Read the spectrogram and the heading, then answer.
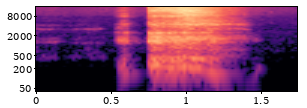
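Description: A person clears their throat: a short rasping catch followed by a longer, gravelly rumbling clear lasting under a second, with no talking around it.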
